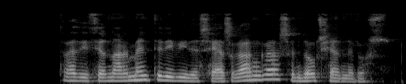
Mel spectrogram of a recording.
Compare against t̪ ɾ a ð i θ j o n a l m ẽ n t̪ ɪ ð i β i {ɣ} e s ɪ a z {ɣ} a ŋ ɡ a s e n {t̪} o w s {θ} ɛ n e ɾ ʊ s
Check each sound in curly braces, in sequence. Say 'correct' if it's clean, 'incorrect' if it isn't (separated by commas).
incorrect, correct, incorrect, incorrect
